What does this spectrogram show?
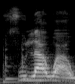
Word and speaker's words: fúláwà: Fúláwà wa. Fu now, not flower. It's fúláwà.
